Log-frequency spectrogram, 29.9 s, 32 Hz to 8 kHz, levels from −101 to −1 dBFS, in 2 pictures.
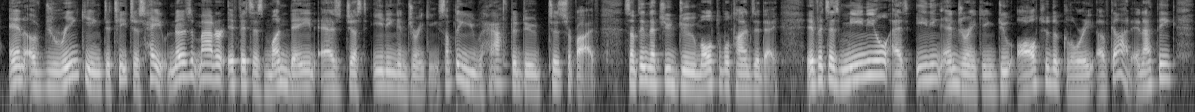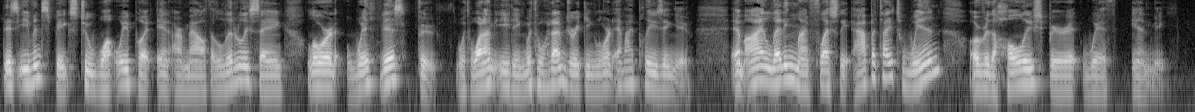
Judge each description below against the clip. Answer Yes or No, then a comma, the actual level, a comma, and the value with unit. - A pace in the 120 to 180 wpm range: No, average, 190 wpm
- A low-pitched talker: Yes, low, 120 Hz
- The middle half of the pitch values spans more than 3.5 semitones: Yes, average, 4.1 semitones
